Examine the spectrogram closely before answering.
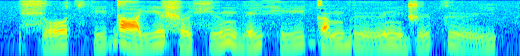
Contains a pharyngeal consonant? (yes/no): yes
